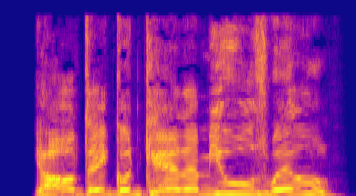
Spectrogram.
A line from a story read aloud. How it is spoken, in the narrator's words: Grandpa Tweedy hollered after us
